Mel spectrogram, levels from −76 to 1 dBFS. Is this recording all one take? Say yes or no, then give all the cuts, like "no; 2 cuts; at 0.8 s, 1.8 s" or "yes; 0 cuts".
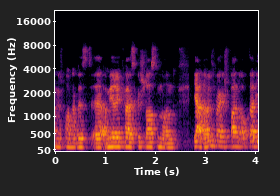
no; 1 cut; at 2.7 s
